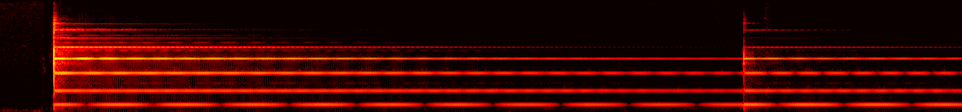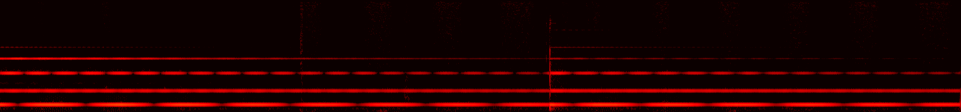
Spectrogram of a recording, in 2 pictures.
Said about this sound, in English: could you ring the bell for us? That would be great.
